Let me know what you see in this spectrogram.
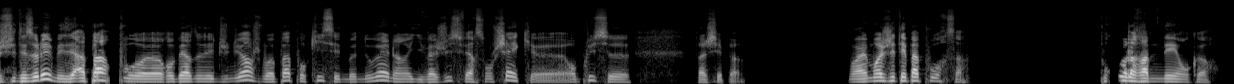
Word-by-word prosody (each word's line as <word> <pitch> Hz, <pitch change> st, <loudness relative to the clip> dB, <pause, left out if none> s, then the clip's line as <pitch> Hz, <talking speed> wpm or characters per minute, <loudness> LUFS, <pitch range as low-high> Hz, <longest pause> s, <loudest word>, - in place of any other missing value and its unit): suis 150 Hz, +3 st, -4 dB
désolé 175 Hz, +12 st, +5 dB
mais 135 Hz, -6 st, -1 dB
à 145 Hz, -, +6 dB
part 185 Hz, +1 st, +7 dB
pour, 135 Hz, -3 st, -2 dB
heu, 130 Hz, 0 st, +3 dB
Robert 135 Hz, +2 st, +1 dB
Downey 135 Hz, 0 st, -6 dB
Junior, 155 Hz, +11 st, -1 dB
je 145 Hz, -, -16 dB
vois 130 Hz, 0 st, -4 dB
pas 175 Hz, +5 st, -1 dB
pour 140 Hz, -4 st, -10 dB
qui 180 Hz, -, -9 dB
c'est 145 Hz, -6 st, -6 dB
une 120 Hz, -, -14 dB
bonne 120 Hz, 0 st, -10 dB
nouvelle, 170 Hz, +5 st, -2 dB
hein. 130 Hz, -1 st, -5 dB
Il 115 Hz, -2 st, -11 dB
va 120 Hz, +1 st, -3 dB
juste 165 Hz, +8 st, -10 dB
faire 130 Hz, -4 st, -4 dB
son 130 Hz, -, -12 dB
chèque, 180 Hz, +4 st, -3 dB
heu, -, -, -9 dB
en 125 Hz, -, -8 dB
plus, 180 Hz, +3 st, -8 dB
heu, 115 Hz, -2 st, -6 dB, 0.6 s
enfin -, -, -6 dB
je -, -, -5 dB
sais -, -, -8 dB
pas. -, -, -14 dB, 1.1 s
Ouais 125 Hz, +2 st, +1 dB
moi 170 Hz, +4 st, +4 dB
j'étais 170 Hz, 0 st, +2 dB
pas 170 Hz, -2 st, +6 dB
pour 155 Hz, -3 st, -10 dB
ça. -, -, -11 dB, 1.3 s
Pourquoi 180 Hz, -, +1 dB
le -, -, +10 dB
ramener 140 Hz, -2 st, +3 dB
encore? 115 Hz, -3 st, -9 dB
135 Hz, 215 wpm, -23 LUFS, 125-170 Hz, 1.3 s, le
